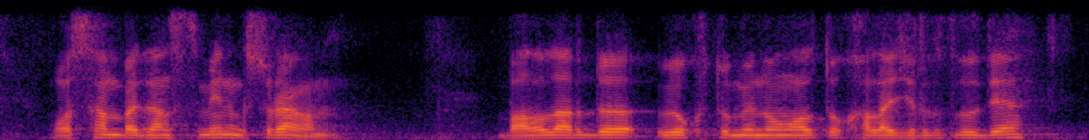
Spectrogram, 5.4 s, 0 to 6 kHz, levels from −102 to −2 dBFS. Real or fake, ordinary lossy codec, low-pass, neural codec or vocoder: fake; Opus, 24 kbps; 5.4 kHz; codec, 16 kHz in and 24 kHz out, 1 kbps, XY-Tokenizer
